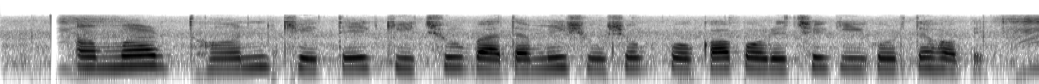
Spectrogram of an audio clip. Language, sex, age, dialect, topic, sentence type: Bengali, female, 18-24, Rajbangshi, agriculture, question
